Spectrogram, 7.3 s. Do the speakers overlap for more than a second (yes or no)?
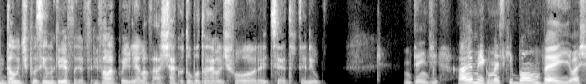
no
